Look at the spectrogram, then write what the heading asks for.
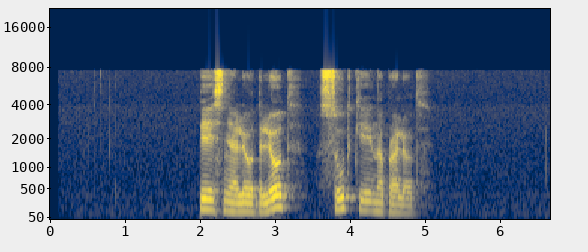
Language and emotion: Russian, neutral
